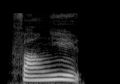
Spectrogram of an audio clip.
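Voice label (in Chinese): "防御", Chinese; fáng yù; défense; défendre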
